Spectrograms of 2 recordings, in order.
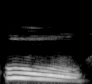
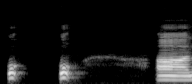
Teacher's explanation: It's not like ooh, it's like ooh, ooh. The sound comes out more from the back of the tongue. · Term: u sound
